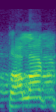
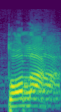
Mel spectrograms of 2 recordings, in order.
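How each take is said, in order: First: The first vowel is an open 'a' sound. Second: The first vowel is a rounded 'o' sound. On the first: It means joining or coming together. The speaker calls it wrong. "তালাক নয়" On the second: It means separating or divorcing. The speaker calls it right. "শব্দটা হলো তলাক। কি বললাম?"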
